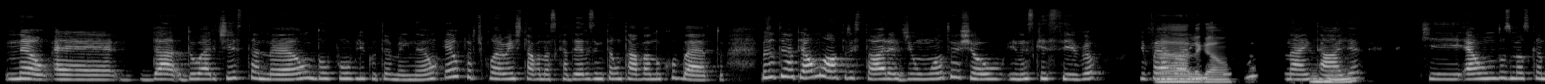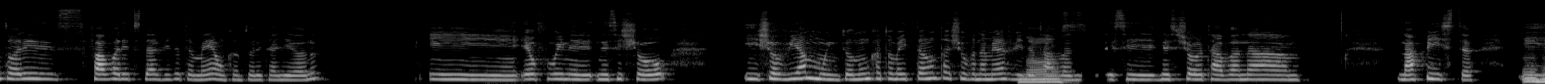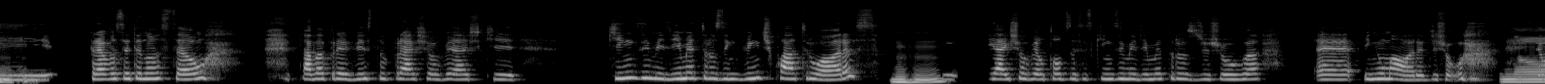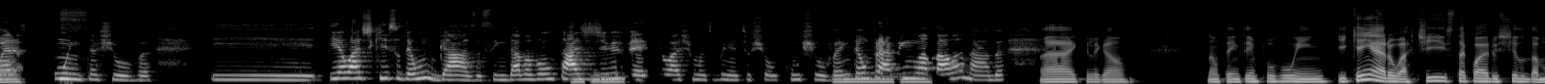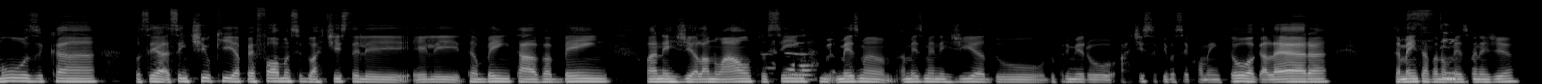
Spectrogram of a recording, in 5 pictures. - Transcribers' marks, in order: tapping; tongue click; chuckle; chuckle
- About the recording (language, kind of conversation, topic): Portuguese, podcast, Qual show foi inesquecível pra você?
